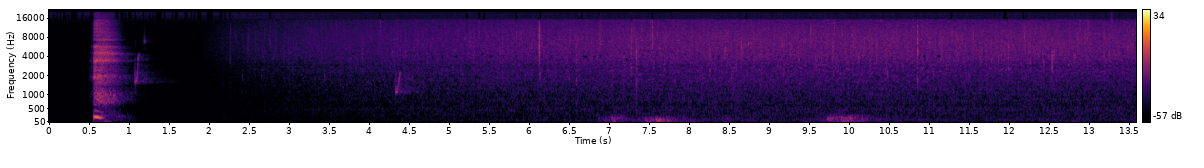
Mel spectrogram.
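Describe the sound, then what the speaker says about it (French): Rain falls softly and steadily in a quiet indoor setting, a faint continuous patter that builds after a breathy sigh at the start, with a few low muffled thumps later on. "il pleut déjà?"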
